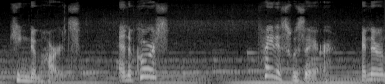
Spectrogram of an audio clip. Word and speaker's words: Tidus: And of course, Tidus was there.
